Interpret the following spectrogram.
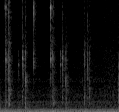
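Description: Faint, irregular clicking of a computer mouse and keyboard, several clicks spread across the two seconds, over a steady low hum.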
